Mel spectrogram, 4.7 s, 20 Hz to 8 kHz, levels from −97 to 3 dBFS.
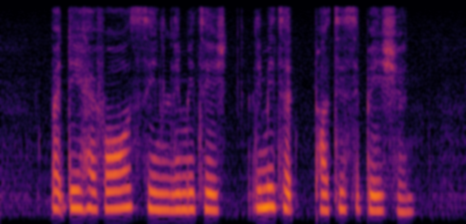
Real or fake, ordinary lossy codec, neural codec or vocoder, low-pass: fake; MP3, 64 kbps; vocoder, 44.1 kHz, 80 mel bands, Vocos; 7.2 kHz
